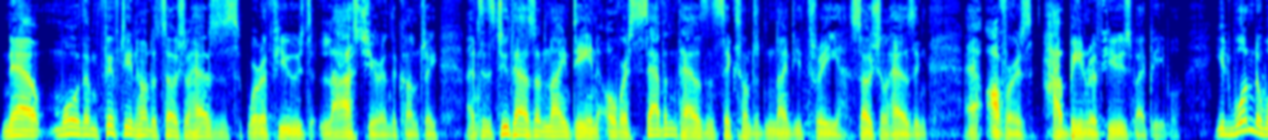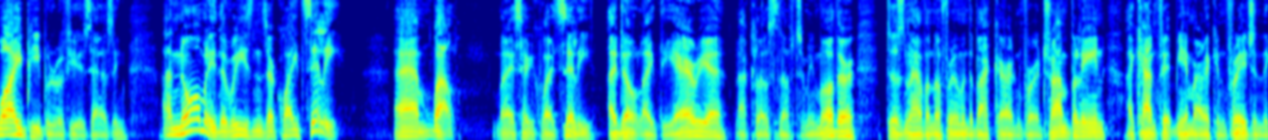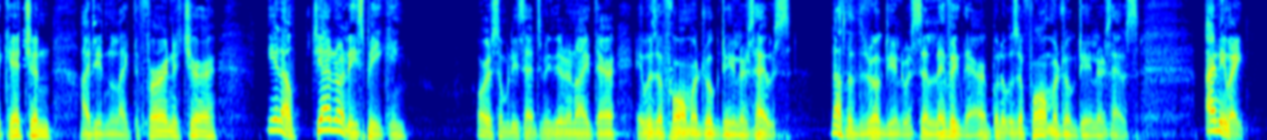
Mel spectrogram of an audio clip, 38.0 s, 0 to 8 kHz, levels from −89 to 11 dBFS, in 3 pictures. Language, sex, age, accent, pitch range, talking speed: English, male, 60-79, Irish, 75-110 Hz, 190 wpm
